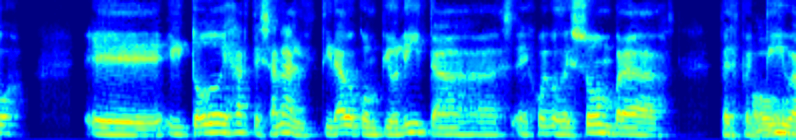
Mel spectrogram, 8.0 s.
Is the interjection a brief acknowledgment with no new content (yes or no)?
yes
